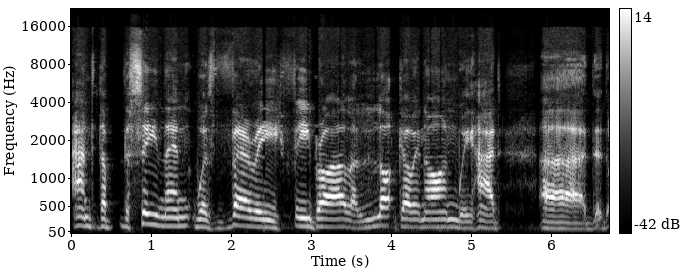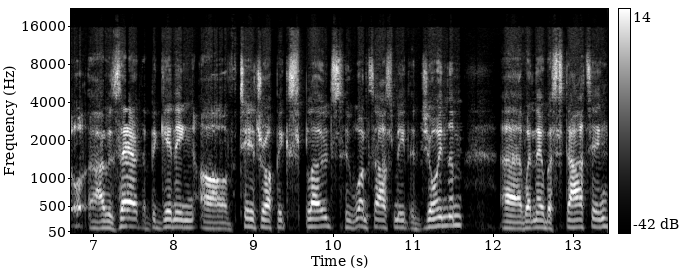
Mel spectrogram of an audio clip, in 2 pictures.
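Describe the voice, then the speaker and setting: With a slight Liverpool accent, a man speaks at a fairly slow pace. His pitch is medium, with ordinary variation. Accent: slight northern twang, from Liverpool years. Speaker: drummer. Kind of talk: interview.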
